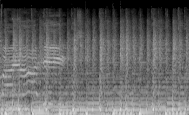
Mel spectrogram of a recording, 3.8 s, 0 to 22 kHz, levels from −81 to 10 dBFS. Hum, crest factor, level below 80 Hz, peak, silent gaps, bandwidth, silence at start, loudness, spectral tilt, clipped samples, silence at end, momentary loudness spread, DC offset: none; 10 dB; -16 dBFS; 0 dBFS; none; 15.5 kHz; 0 s; -12 LUFS; -5.5 dB/octave; under 0.1%; 0 s; 3 LU; 0.3%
